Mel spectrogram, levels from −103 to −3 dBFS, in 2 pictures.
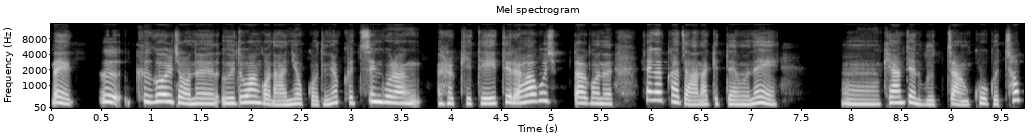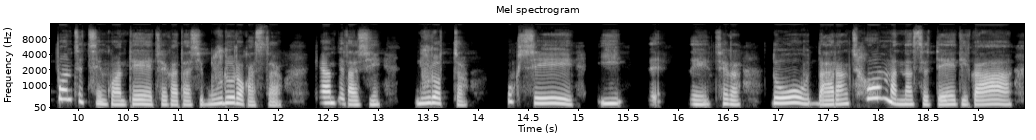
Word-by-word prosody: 네. 220 -5 +3 0.3
그 290 -3 +3
그걸 300 +1 +4
저는 220 -3 +1
의도한 255 +4 +4
건 200 -6 0
아니었거든요. 185 +4 -1
그 240 - -3
친구랑 260 -5 +3 0.2
이렇게 215 0 -2
데이트를 230 +5 +2
하고 315 +3 +4
싶다고는 230 -8 0 0.3
생각하지 350 - +2
않았기 190 +3 -1
때문에 185 +3 +1 0.7
응 190 -2 -1
걔한테는 250 -4 +2
묻지 175 +3 -3
않고 185 +6 -1
그 185 - -4
1 360 +1 0
번째 395 -8 +1
친구한테 185 -2 -1
제가 175 0 -3
다시 170 +1 -5
물으러 220 +3 +1
갔어요. 155 -2 -6 0.4
걔한테 245 -2 +2
다시 175 -1 -2 0.3
물었죠. 225 -7 0 0.4
혹시 225 -8 0 0.2
이 220 +2 -1 0.3
네. - - -8 0.3
네. 185 -1 -3
제가 185 -4 -3 0.3
"너 235 -1 +4
나랑 195 +3 +1
처음 440 -1 +1
만났을 185 - 0
때 175 +2 -1
네가 180 +1 +1
215 Hz, 295 characters per minute, -21 LUFS, 185-250 Hz, 0.7 s, 그걸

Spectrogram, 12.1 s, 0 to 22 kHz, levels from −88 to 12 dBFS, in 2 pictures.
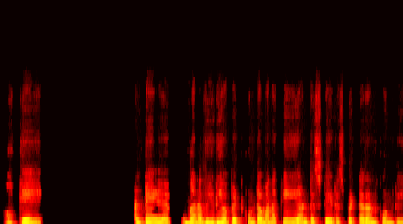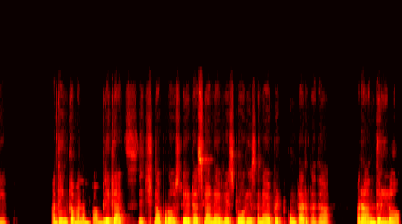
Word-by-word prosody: Okay. 235 -4 +1 1.4
అంటే, 335 +5 +1 0.6
మన 315 -1 +2
video 310 +5 +3
పెట్టుకుంటే 305 +4 0
మనకి 290 -2 -4 0.2
అంటే 225 +3 -1
స్టేటస్ 225 -2 -1
పెట్టారనుకోండి. 205 -4 -1 0.8
అది 255 +5 0
ఇంకా 290 +1 +2
మనం 290 -1 -1
పబ్లిక్ 225 +6 +2
యాక్సెస్ 260 -1 -6
ఇచ్చినప్పుడు 255 +3 -1
స్టేటస్‌లనేవి 255 0 +2
స్టోరీస్ 235 +1 +2
అనేవి 260 +1 +1
పెట్టుకుంటారు 230 -1 -1
కదా! 180 +2 -5 0.5
మరి 245 - +4
అందుల్లో 270 +6 +4
250 Hz, 110 wpm, -22 LUFS, 220-270 Hz, 1.4 s, మరి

